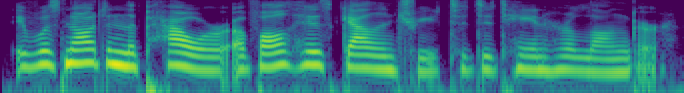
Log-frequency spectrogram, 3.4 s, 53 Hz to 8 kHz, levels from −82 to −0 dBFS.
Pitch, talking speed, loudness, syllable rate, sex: 210 Hz, 245 wpm, -17 LUFS, 5.8 syllables/s, female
